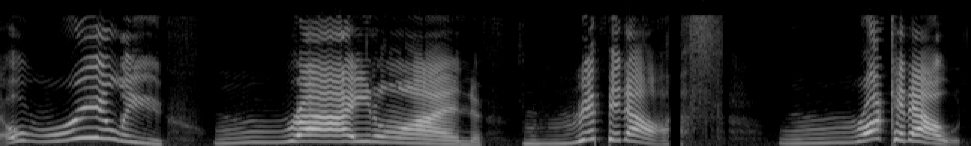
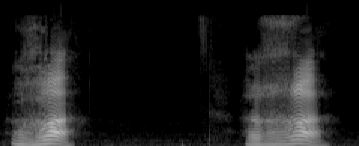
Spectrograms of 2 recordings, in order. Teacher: Our R is right at the front of our mouths.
